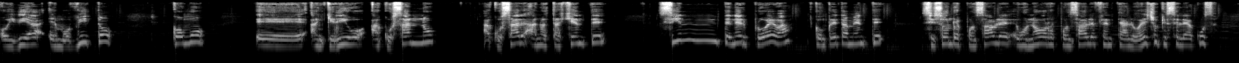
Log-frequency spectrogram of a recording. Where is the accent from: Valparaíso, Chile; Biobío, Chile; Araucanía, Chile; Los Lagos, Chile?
Araucanía, Chile; Purén; yo vengo de Purén, territorio nauche, de la identidad mapuche.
